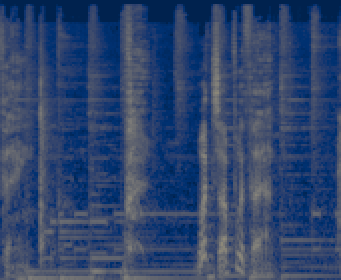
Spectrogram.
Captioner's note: chuckles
